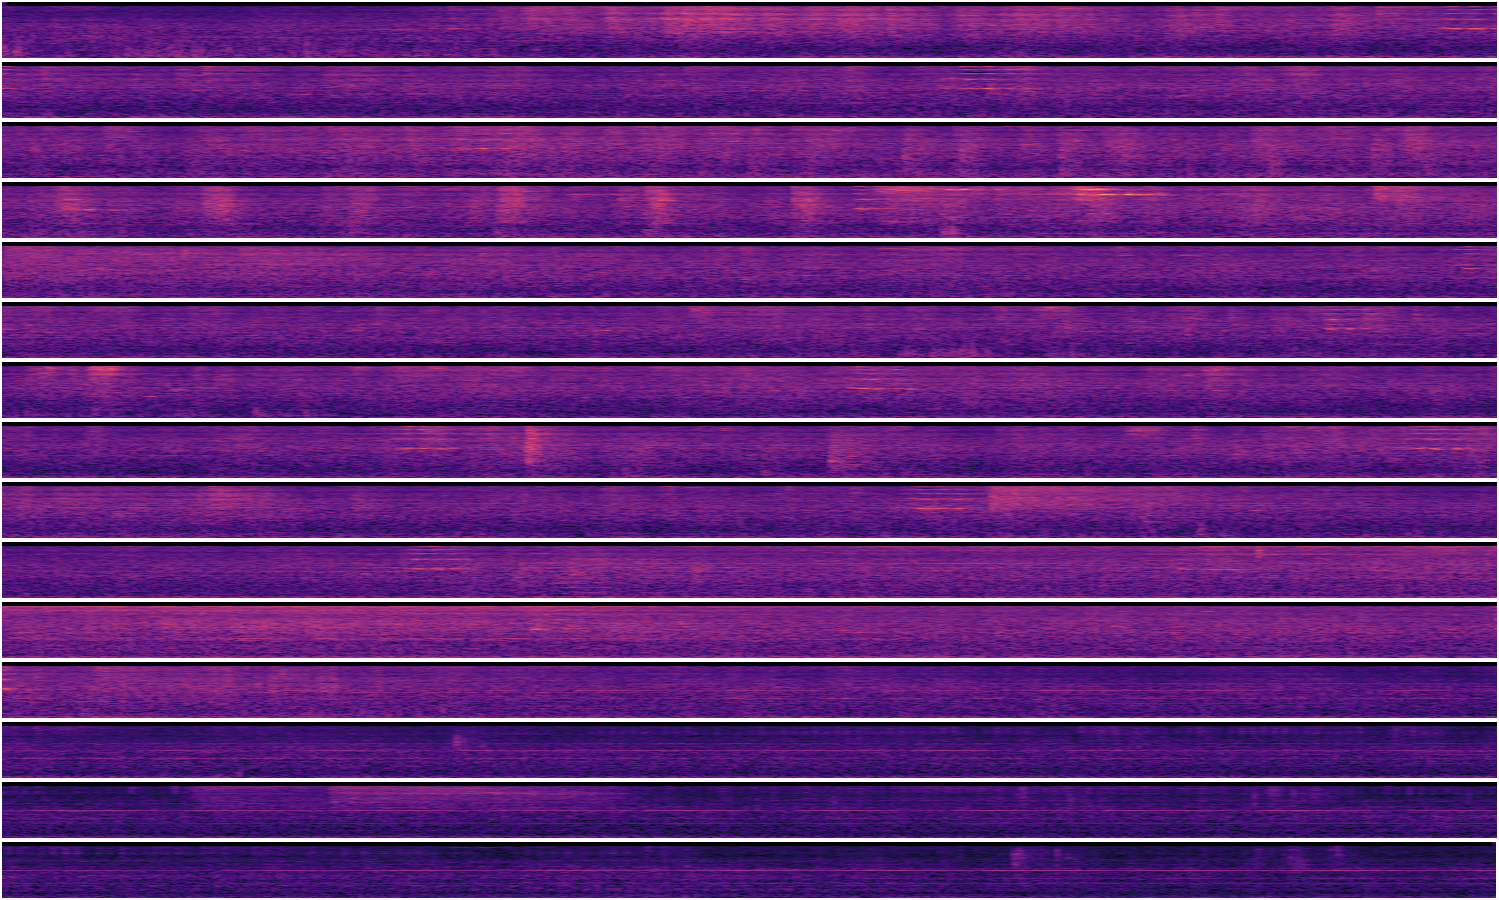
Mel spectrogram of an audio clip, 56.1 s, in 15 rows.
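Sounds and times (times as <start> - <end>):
diesel locomotive engine rumble: 0.0 - 56.0
train wheels clicking over rail joints: 0.3 - 43.8.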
